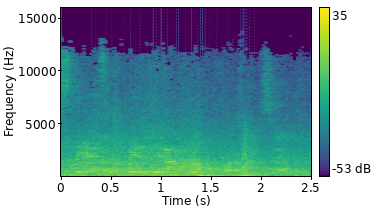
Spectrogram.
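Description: Indistinct voices of people calling out in a hall, with two dull low thumps in the second half.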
